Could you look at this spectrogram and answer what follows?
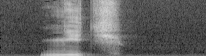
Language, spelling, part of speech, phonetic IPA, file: Polish, nić, noun, [ɲit͡ɕ], Pl-nić.ogg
